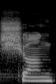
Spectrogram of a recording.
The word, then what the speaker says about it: Shang: james bundy there's also shong taking part in the fighting tournament and also yeah i know i'm pronouncing it shong but that's actually what kevin feige said recently so stop writing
